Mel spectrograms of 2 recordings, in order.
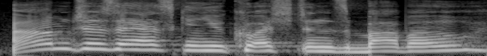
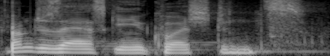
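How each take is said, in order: First: Higher, sing-song innocent tease; mock-innocent taunt. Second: Said in the usual way. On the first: Real, not acted. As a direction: play innocent to needle him. Repeated line, taunting higher.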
